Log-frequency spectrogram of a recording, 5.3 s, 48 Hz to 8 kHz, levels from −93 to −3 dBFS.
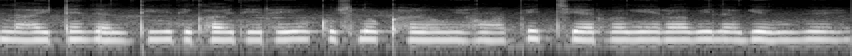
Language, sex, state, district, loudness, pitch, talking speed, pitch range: Hindi, female, Uttar Pradesh, Varanasi, -17 LUFS, 220 Hz, 235 wpm, 215-225 Hz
